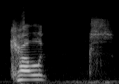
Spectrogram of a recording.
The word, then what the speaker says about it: Calix: Calix, that is the correct pronunciation.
